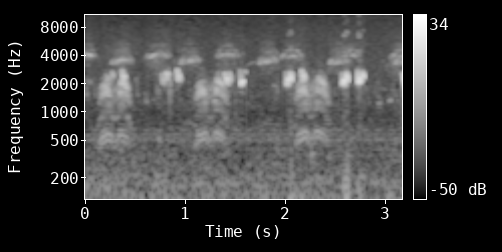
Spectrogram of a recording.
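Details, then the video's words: Quail calls for morning trapping lures: punchy short high notes in irregular bursts, interleaved with buzzy lower harmonic calls and faint higher wavering notes, a dense chorus of several birds. "Bater ki awaaz , batair ki subbha keliey awaz 2025 , batair ki awaz , bater ka awaaz, quail sound"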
